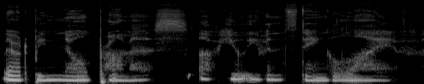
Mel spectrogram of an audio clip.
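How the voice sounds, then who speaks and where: Casting: female performer as charming, dangerous royal vampire queen for ASMR roleplay; breathy whispered delivery, unhurried, courtly and flirtatious. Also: medium pitch, steady tone, dark tone, no echo, studio quality, full character voice. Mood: hungry, menacing. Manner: slow, formal, flirtatious phrasing. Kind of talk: ASMR roleplay, scripted and intimate.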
